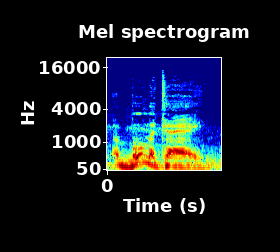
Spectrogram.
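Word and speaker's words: Bumatay: Patrick Bumate. Is that how we say his name? – Yes.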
